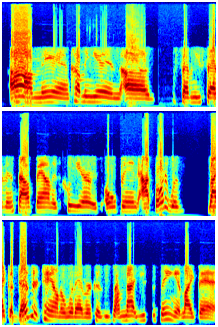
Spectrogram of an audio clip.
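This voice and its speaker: A woman's unremarkable speaking voice at a medium pitch, with fairly even intonation, a fairly slow pace, and a dry, close sound with no echo. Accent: American. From Philadelphia. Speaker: traffic reporter. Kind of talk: call-in traffic report.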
